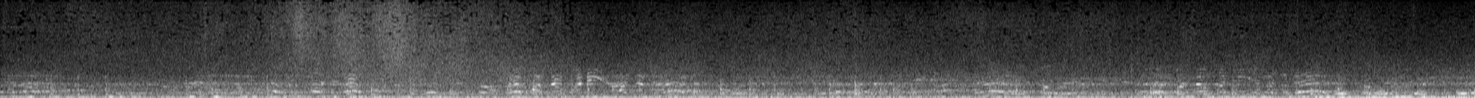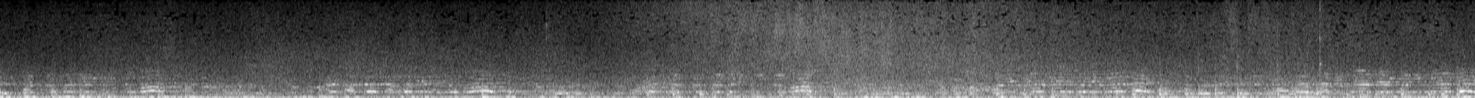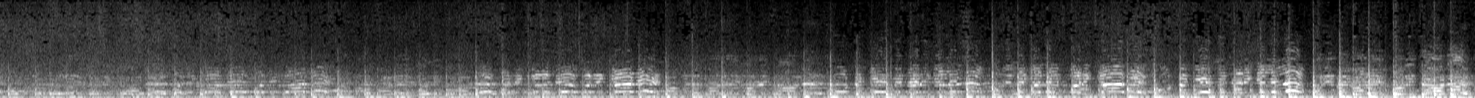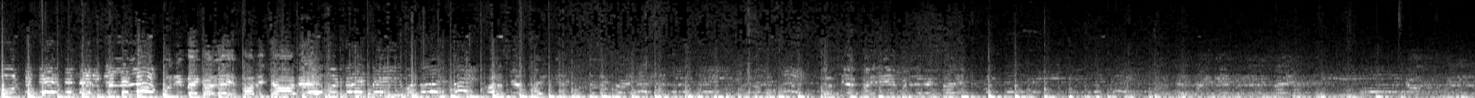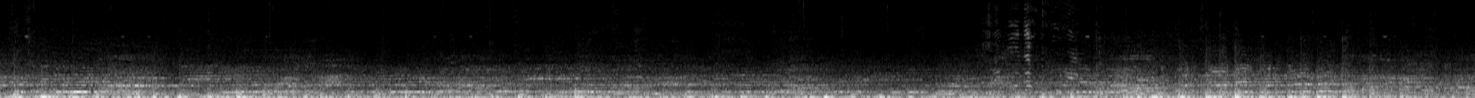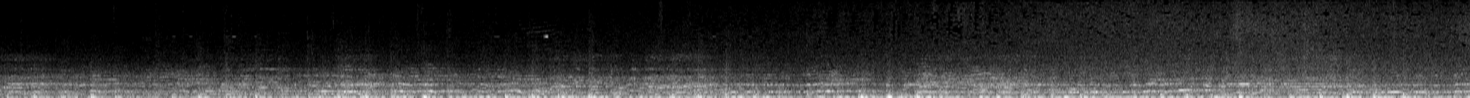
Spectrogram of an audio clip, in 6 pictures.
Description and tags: Walking Past Demonstration (Sri Lanka)
ambient, city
